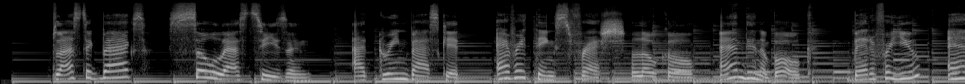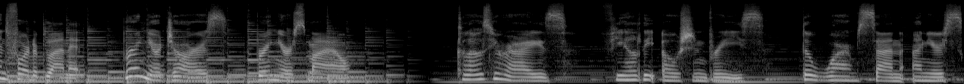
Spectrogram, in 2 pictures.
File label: english voiceover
